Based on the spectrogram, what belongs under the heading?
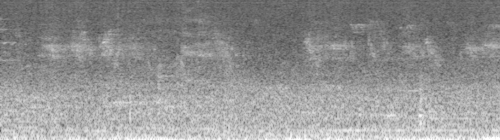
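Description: Faint outdoor ambience: small birds chirping now and then, high and brief, over a low rumble.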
